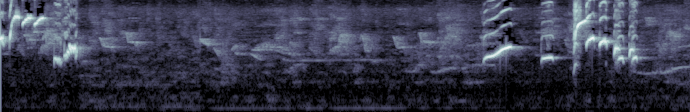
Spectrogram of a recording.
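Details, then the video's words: Singing orange-headed thrush in ngeplong style, used to stir other birds into song: an opening tumble of high slurred whistles, faint soft twitters in the middle, then a loud closing series of rising and falling whistled notes. "ANIS KEMBANG NGEPLONG UNTUK PANCINGAN"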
